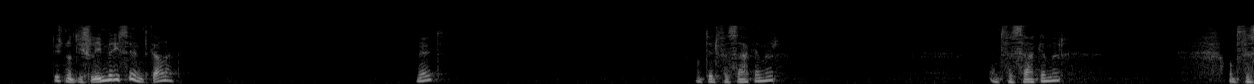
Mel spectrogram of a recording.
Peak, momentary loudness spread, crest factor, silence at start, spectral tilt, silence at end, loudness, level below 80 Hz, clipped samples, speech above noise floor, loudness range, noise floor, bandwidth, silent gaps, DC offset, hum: -20 dBFS; 19 LU; 22 dB; 0.55 s; -6 dB/octave; 0 s; -38 LUFS; -74 dBFS; under 0.1%; 38 dB; 12 LU; -74 dBFS; 6.4 kHz; none; under 0.1%; none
